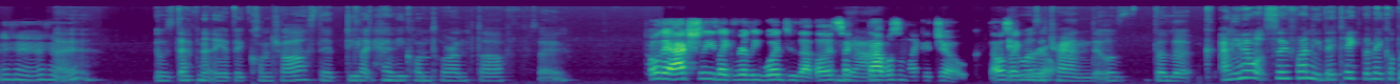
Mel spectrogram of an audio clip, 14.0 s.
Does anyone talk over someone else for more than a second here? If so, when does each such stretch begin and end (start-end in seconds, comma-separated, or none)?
none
